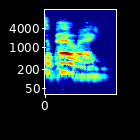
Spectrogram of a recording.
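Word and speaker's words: sapele: and flat saell saap e e and it's pronounced sapelle it's got the French e on the end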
